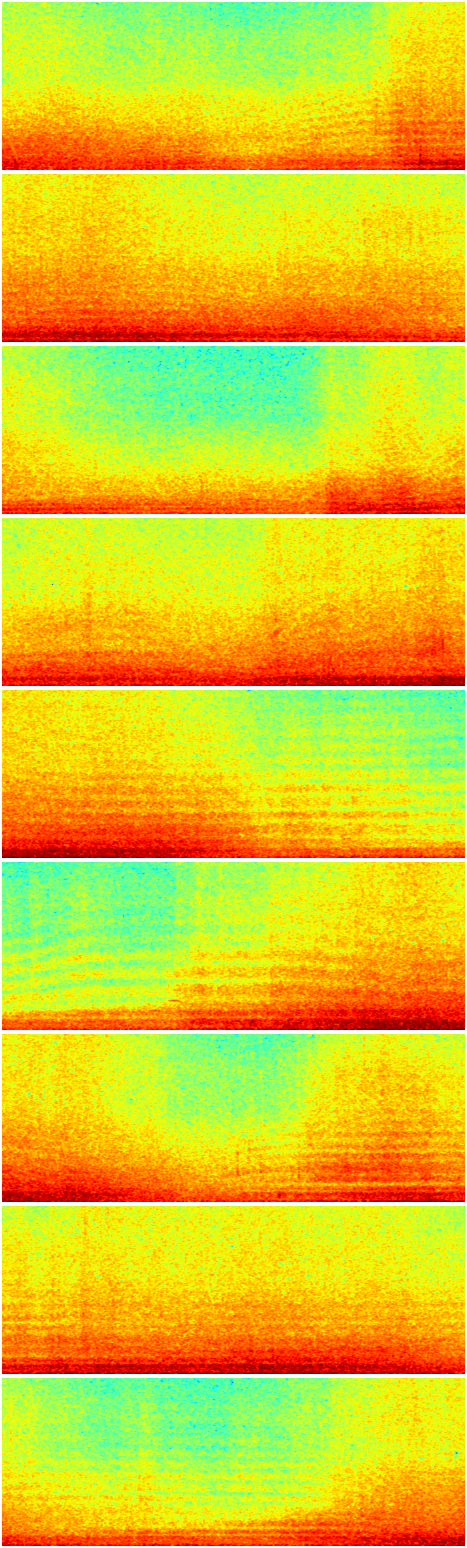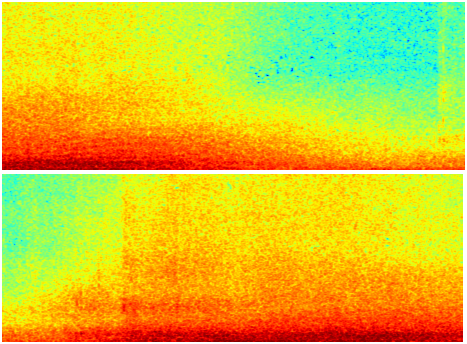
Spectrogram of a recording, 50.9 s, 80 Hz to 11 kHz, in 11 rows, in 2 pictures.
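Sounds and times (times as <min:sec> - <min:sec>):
ocean surf breaking on beach: 0:00.0 - 0:50.9.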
